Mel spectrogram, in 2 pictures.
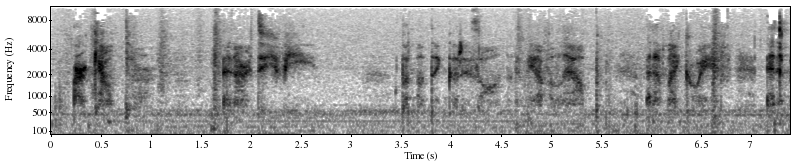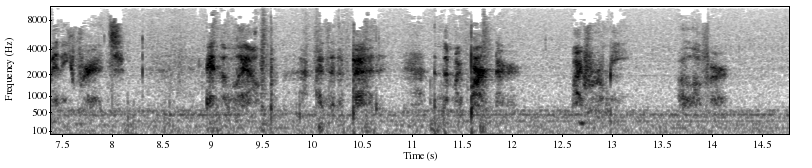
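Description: Whispered talk in short bursts, over a faint steady hum.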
